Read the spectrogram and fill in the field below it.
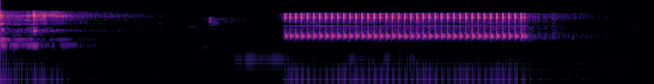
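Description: A telephone bell rings, one loud, rapidly rattling burst lasting about a second, following a brief fading clang at the start. Nobody speaks.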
